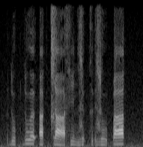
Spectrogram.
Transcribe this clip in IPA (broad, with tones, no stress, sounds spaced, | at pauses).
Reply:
ɗ u˨˩ k̚ ɗ u˧ ə̯ ʔ a˨˩ k̚ t͡ɕ aː˧˩ x i˧˩ n z ɨ̰˧˨ k ɨ̰˧˨ z u˧˩ ɓ a˦˥ t̚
